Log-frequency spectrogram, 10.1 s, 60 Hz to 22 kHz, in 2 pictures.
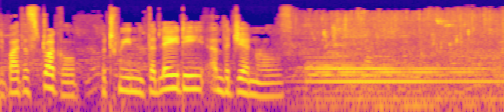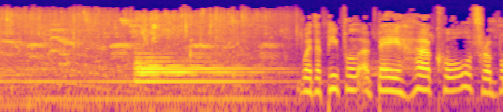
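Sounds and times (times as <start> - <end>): small birds chirping: 0.0 - 10.0
deep temple bell ringing: 2.9 - 9.6.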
